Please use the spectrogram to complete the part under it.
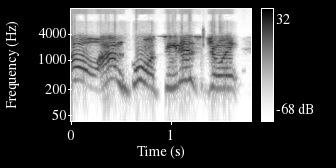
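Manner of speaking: imitated geeked-up voice. Retelling hearing trailers before a film: imitating own past hype. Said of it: "I'm getting all geeked up".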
